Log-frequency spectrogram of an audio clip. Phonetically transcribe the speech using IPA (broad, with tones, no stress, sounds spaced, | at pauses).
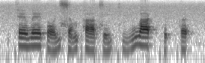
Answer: t̪ʰ ɛː˥ w ɛː˥ t̪ ɔː˨˥ j s ɐ˨˥ m pʰ aː˨ t͡s e˨˥ j kʰ yː˨˥ w aː˥ k̚ pʰ ɵ˨ t̚ pʰ ɐ˧ t̚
